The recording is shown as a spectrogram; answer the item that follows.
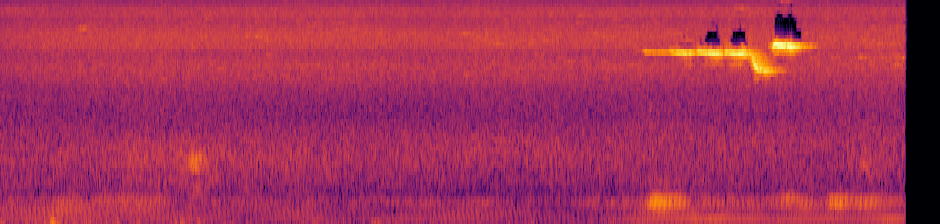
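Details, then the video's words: A Black-throated Green Warbler song: one high, buzzy, complex phrase of several wheezy notes lasting about two seconds, over a low steady hum. "I'll play for you right now the song of a black-throated green warbler."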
